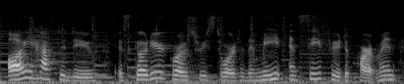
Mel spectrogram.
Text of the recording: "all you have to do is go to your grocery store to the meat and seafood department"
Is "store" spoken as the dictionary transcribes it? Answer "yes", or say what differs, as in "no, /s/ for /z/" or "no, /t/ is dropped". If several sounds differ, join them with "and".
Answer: yes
